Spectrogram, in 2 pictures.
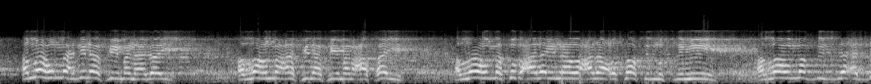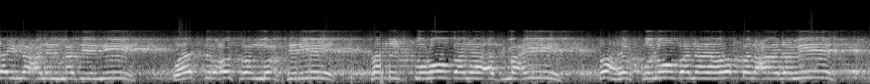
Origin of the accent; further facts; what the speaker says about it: Egypt; اللهم اجعل بلدنا مصر سقاء رخاء في سعة ورغد من العيش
